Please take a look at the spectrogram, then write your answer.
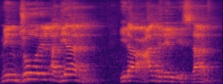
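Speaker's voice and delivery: fast, rhythmic Arabic quotation; rapid Arabic recitation. Acted. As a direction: recite the Arabic in one quick breath.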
